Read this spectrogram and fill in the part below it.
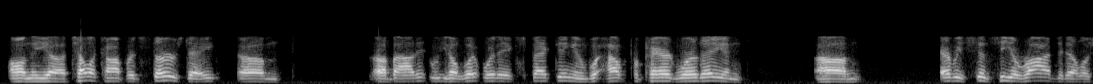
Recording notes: We then dive to the phone lines.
